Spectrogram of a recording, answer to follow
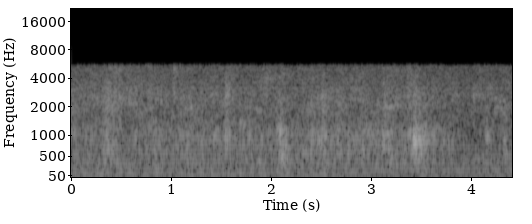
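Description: Aquarium filter running: a steady low hum under irregular small bubbling pops and splashes of water at the surface, the loudest about three and a half seconds in.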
